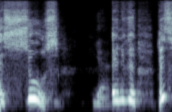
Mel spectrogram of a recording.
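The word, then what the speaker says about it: Jesús: Don't let them say Jesus. It's not a Jesus. There's no Z in no Spanish. It's Z. Jesus.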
